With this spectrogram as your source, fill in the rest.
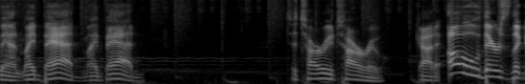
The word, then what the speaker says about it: Tataru Taru: Tataru Taru. Tataru Taru. Second part is said like the first part. Oh, I keep mispronouncing it. Language, young man. My bad. My bad. Tataru Taru.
